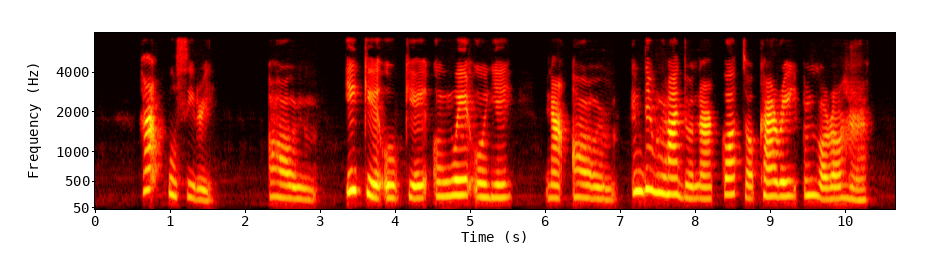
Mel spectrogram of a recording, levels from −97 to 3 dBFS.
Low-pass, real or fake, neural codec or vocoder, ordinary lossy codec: 7.2 kHz; fake; autoencoder, 22.05 kHz, a latent of 192 numbers a frame, VITS, trained on one speaker; none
